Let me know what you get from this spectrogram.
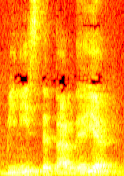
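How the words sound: It has the intonation of a statement. It states that the listener came late yesterday. "diríamos en una afirmación"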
